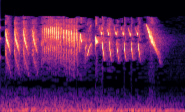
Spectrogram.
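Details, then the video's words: European goldfinch, a black Khalwi bird, delivers flawless song: quick liquid twitters, a brief harsh buzzy stretch, then a steady string of repeated bright chirps and a final downslurred note. "Chardonneret Noir Khalwi Chant sans fautes"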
